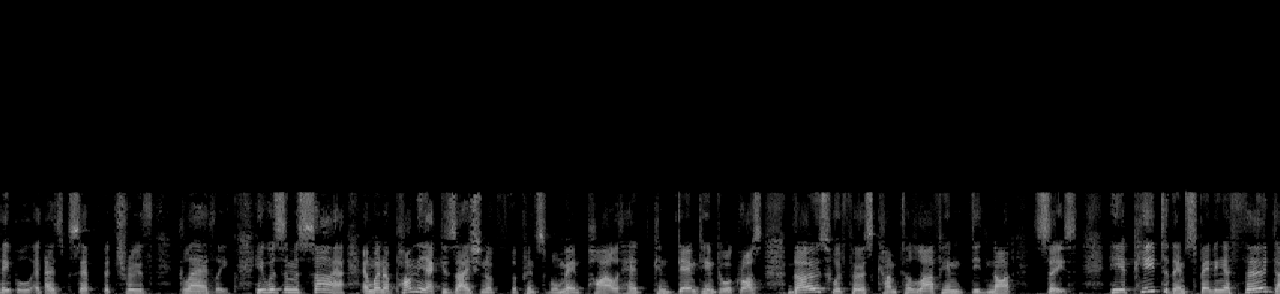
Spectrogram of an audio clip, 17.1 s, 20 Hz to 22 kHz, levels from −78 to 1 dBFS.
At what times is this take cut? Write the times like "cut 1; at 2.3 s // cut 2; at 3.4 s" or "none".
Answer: cut 1; at 3.4 s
